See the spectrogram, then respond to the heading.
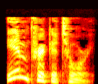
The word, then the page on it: imprecatory: British English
